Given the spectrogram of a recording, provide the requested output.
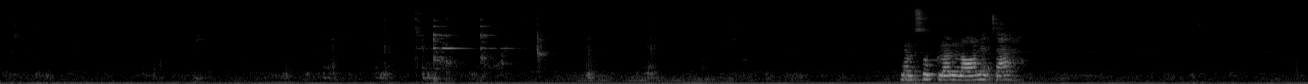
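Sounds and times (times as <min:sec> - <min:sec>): metal spoon clinking glass bowl: 0:04.2 - 0:05.2.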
